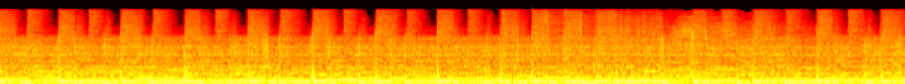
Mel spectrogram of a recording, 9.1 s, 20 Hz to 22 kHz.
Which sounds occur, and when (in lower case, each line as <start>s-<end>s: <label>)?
0.0s-9.0s: music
